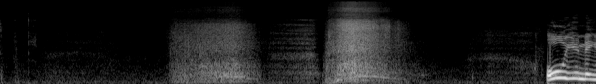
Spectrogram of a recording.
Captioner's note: sounds of blowing can be heard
